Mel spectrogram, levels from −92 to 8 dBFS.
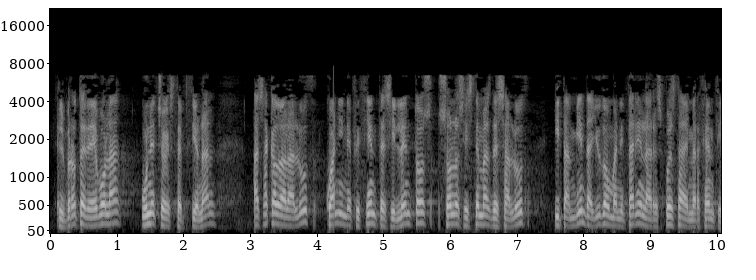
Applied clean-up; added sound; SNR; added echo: none; none; none; none.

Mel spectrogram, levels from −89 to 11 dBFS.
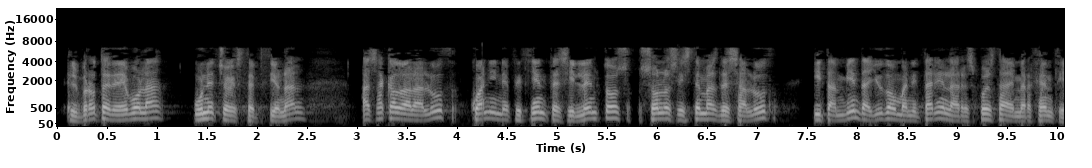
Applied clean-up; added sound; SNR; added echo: neural mask model Resemble Enhance denoiser.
